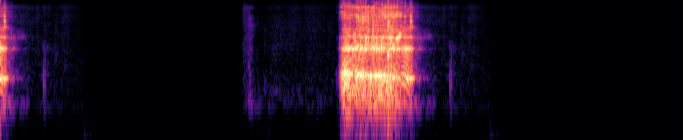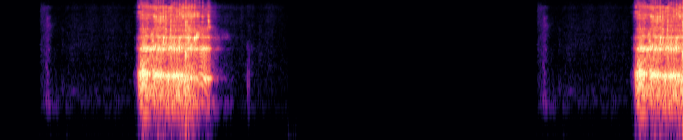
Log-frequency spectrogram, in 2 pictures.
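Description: Identical belch sounds repeating about every five seconds with silence between; a looped game sound effect of burping.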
